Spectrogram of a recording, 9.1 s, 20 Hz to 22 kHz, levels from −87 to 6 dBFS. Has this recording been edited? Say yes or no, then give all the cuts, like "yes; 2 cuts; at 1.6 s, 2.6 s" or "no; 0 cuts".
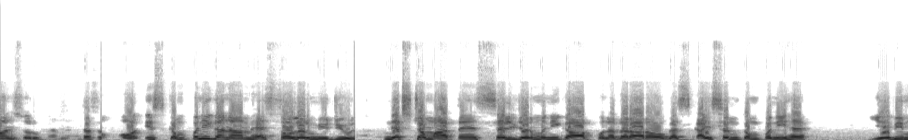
yes; 2 cuts; at 1.0 s, 3.7 s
